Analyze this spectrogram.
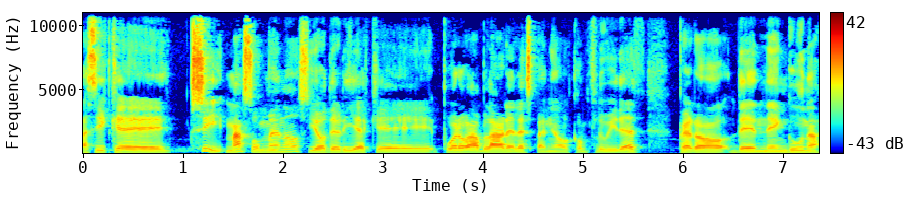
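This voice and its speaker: Speaking very slowly with a strong non-native accent, a man uses ordinary pitch variation. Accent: strong foreign accent in Spanish. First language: English (speaking Spanish). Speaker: language learner vlogger. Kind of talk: unscripted casual vlog. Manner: halting, many fillers and repetitions.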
